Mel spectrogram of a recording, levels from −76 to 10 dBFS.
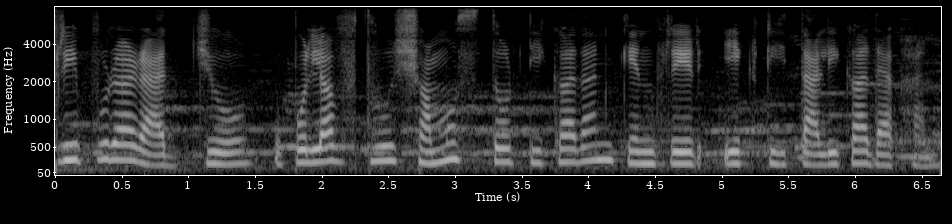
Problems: none marked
